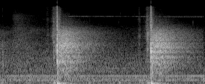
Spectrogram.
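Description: Chef's knife slicing through zucchini and yellow squash onto a cutting board: two sharp cuts about a second apart, each with a short hissing tail.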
